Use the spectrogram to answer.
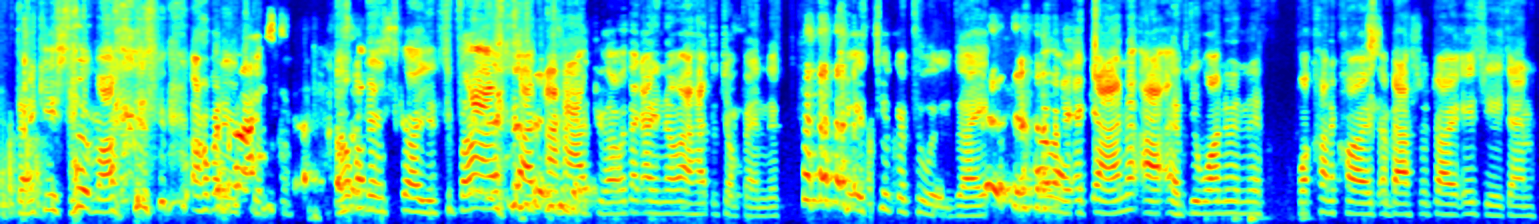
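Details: Deaf speaker who reports a deaf accent and difficulty pronouncing certain words; deaf speech.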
